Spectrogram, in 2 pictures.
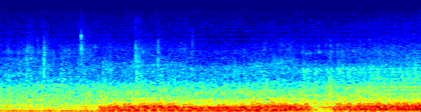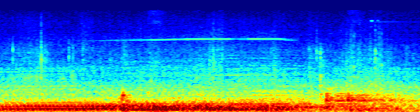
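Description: A truck engine rumbles and revs.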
